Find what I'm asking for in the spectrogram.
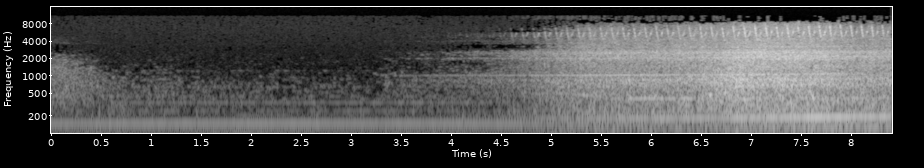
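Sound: helicopter engine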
